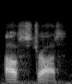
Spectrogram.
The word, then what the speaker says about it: Austrat: How do you spell that? It is for flying. The word for fly is Austrat, A-U-S-T-R-A-T, and dance is Vaeri, V-A-E-R-I.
